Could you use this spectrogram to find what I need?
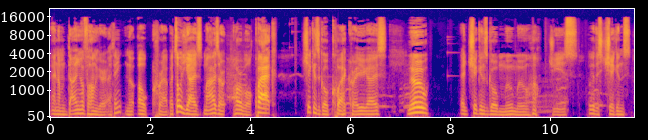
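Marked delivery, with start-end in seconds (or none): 4.1-4.6 loud playful duck quack; mock quack. Quacking at chickens. 7.2-7.6 loud high playful moo; mock moo. Mooing at chickens.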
